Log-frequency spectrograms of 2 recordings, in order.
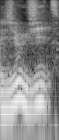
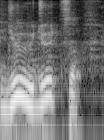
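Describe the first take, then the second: First: It is said with 'jiu' and 'jitsu' sounds. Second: It is said with 'ju' sounds: jujutsu. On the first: This is how people say it locally. "que a gente fala aqui no, no Brasil" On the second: This is the original Japanese pronunciation. "é a pronúncia correta"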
